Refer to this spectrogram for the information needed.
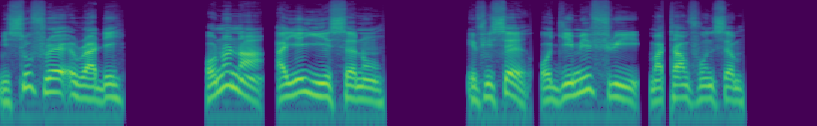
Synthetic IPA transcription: mĩ˨sʊ̃˦fɾɛ˦˨wɾa˨dɪ˦ | ɔ˨nʊ̃˦nã˨a˨jɛ˦ji˨e˨sɛ˨nʊ̃˦ | e˨fi˨sɛ˦ɔ˨d͡ʑɪ˨mɪ̃˦fi˨ɾi˨mã˨tʰã˦mfʊ̃˦n̩˦sɛ̃˦m

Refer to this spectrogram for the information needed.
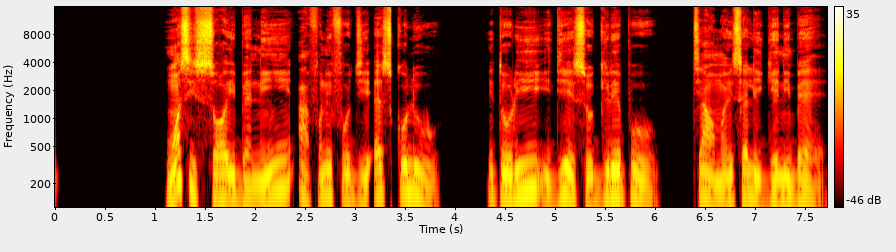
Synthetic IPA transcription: w̃ɔ̃˦si˦˨sɔ˧i˨bɛ˨nĩ˨˦a˦˨fũ˨˦nĩ˦fo˧d͡ʒi˧ʔɛ˦sko˦lu˦˨ | nĩ˦to˧ɾi˦i˦˨di˨˦e˦˨so˨˧ɡi˦ɾe˦po˦˨ | ti˦a˦˨wɔ̃˧mɔ̃˧i˦sɾɛ˦li˦˨ɡe˨˦nĩ˧bɛ˦˨

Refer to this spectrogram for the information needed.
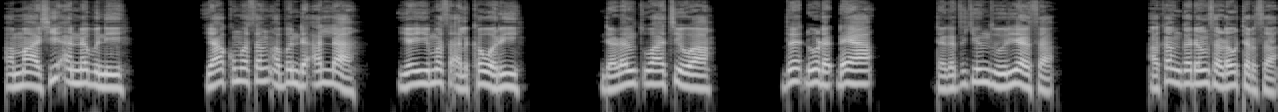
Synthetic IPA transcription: ʔa˨mːaː˦ʃiː˦ʔa˨nːɐ˦bi˨neː˦ | jaː˦kʷʊ˦ma˦sɐ˦ŋʔa˨bɪ˦nda˨ʔa˦lːa˨h | ja˦ji˦mɐ˦sa˨ʔa˨lkɐ˦wɐ˨ɽiː˦ | da˨ɽɐ˦nsʼʊ˦waː˦t͡ʃeː˦˨waː˨ | za˦˨ɗoː˦ɽa˨ɗɐ˦ja˦ | dɐ˨ɡa˨t͡ʃɪ˦kʲɪ˦nzuː˨ɽɪ˦jɐ˨rsa˨ʔ | ʔa˨kɐ˦˨ŋɡɐ˦dɐ˦nsa˨ɽa˦wtɐ˨rsa̰˨ʔ

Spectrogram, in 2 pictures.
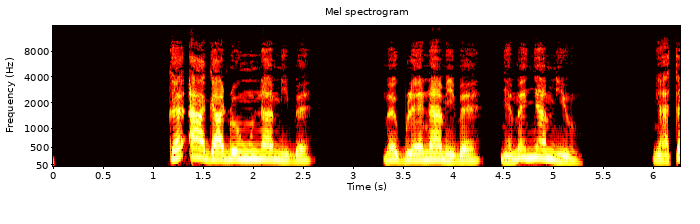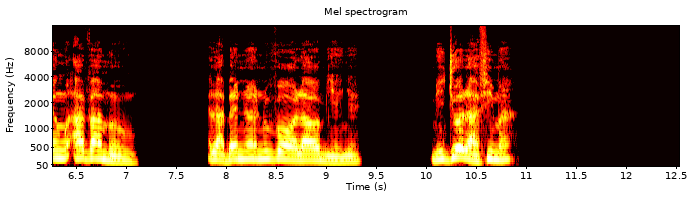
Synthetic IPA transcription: kɛ˦ʔa˦ɡa˨ɖo˦ŋũ˦nã˦mĩ˨bɛ˦ | mɛ̃˨ɡ͡blɛ˨ɛ˦nã˦mĩ˨bɛ˦ | ɲɛ̃˨mɛ̃˦ɲã˦mĩ˨o̰˨ | mĩ˨a˨t̪ɛ˦ŋũ˦ʔa˦va˦mɛ̃˨wo̰˨ | e˦la˨bɛ˦n˦ã˦nũ˦vɔ̃˦wɔ˦la˦wo˦mĩ˨ɛ˨ɲɛ̃˦ | mĩ˨d͡ʒo˦la˨fi˦mã˦

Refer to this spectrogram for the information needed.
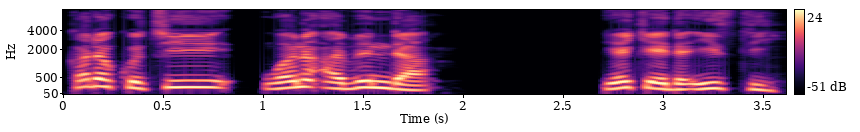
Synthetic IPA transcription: kɐ˦da˨kʷu˨t͡ʃi˦wɐ˦ni˦ʔa˨bɪ˦nda˨ | jɐ˦kʲeː˨da˨ʔɪ˦stiː˨

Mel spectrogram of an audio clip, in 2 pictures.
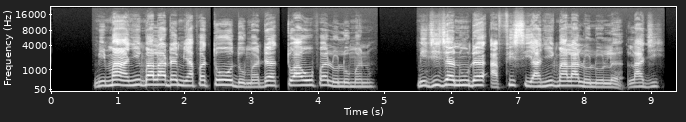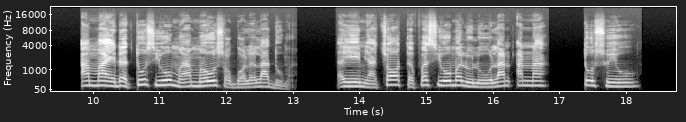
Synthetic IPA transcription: mĩ˨mã˦a˨ɲĩ˦ɡ͡bã˦la˦ɖɛ˦mĩ˦a˨ɸɛ˦t̪o˦wo˦d̪o˨mɛ̃˨ɖɛ˦t̪o˦a˨wo˦ɸɛ˦lo˨lo˨mɛ̃˨nũ˦ | mĩ˨d͡ʑi˦d͡ʒɛ˦nũ˦ɖɛ˦ʔa˨fi˦si˨a˨ɲĩ˦ɡ͡bã˦la˦lo˨lo˨lɛ̰˨la˦d͡ʑi˦ | a˨mã˦ɛ˨ɖɛ˦t̪o˦si˨wo˦mɛ̃˨a˨mɛ̃˨wo˦sɔ˨ɡ͡bɔ˨lɛ˨la˦d̪o̰˨mɛ̰̃˨ | e˦jɛ˦mĩ˨a̰˨t͡ʃɔ˦t̪ɛ˨ɸɛ˦si˨wo˦mɛ̃˦lo˨lo˨wo˨la˦a˦nã˦ | t̪o˦so˨e˨wo˦

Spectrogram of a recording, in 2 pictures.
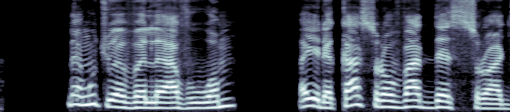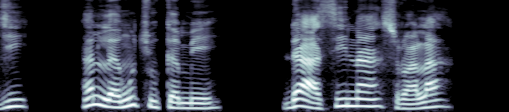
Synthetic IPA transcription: nɛ̃˦ŋũ˦t͡ʃu˦ɛ˨vɛ˨lɛ˨a˨vu˨wɔ˦m | e˦jɛ˦ɖɛ˨ka˦sɾɔ̃˦va˦d̪ɛ˦sɾɔ̃˨a˨d͡ʑi˦ | ɦɛ̃˦lɛ˨ŋũ˦t͡ʃu˦kɛ˨mẽ˨ | ɖɛ˦a˨si˦nã˦sɾɔ̃˨a˨la˦

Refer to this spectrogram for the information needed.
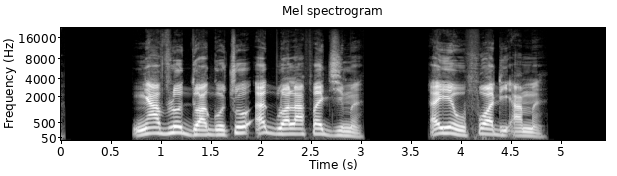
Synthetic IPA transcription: ɲã˦vlo˦d̪o˨a˨ɡo˨t͡ʃo˦ʔɛ˦ɡ͡blɔ˦la˦ɸɛ˦d͡ʑi˨mɛ̰̃˨ | e˦jɛ˦wo˨ɸɔ˦a˦ɖi˨ʔa̰˨mɛ̰̃˨

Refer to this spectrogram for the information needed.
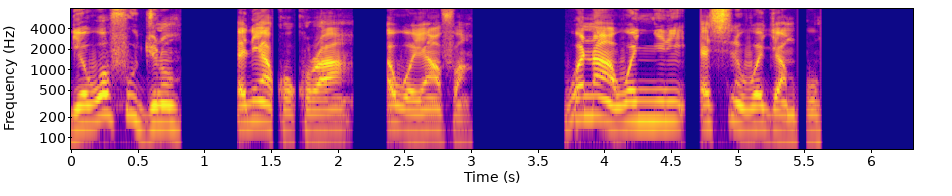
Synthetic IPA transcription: di˨ɛ˨wɔ˦fu˦d͡ʑʊ˦nʊ̃˦ | ɛ˦nɪ̃˦a˨kʰɔ˨kʰʊ˨ɾaː˦ | wɔ˨jã˦fã̰˨ | wɔ˦nã˦˨wɔ˦ɲĩ˦nĩ˦ɛ˦sɪ˦nɪ̃˨wɔ˦æ˦d͡ʑã˨m˨pʰʊ˦

